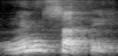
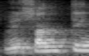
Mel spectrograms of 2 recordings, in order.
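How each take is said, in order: First: A nasal is heard before the sh sound. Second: A nasal is heard after the s sound. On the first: The speaker calls it right. "વી ઉપર મીંડું છે ... વિંશતિ બોલવું" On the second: The speaker calls it wrong. "વિસંતિ નહીં, ... સ પછી અડધો ન ન બોલવો"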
